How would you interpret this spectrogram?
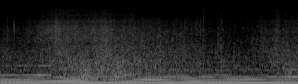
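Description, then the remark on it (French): Soft, continuous wash of gentle ocean waves rolling onto shore, heard steadily throughout over a constant low droning hum, with no voices present. “Attentivement le doux murmure des vagues. Elle s'échoue sur les rivages dans une symphonie naturelle et rythmée.”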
